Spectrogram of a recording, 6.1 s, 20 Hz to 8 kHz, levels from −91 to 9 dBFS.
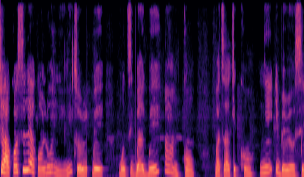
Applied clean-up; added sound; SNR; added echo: none; none; none; none.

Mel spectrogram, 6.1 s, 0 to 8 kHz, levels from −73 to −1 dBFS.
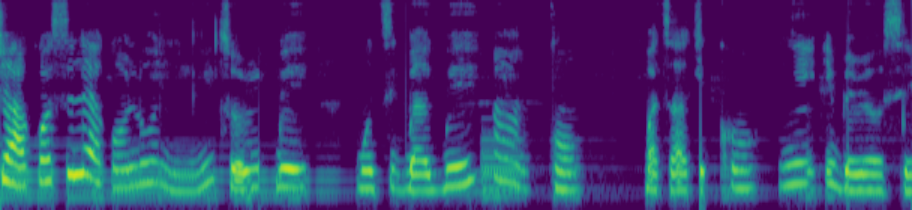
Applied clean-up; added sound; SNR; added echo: neural mask model RNNoise.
